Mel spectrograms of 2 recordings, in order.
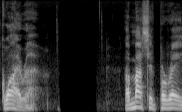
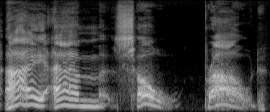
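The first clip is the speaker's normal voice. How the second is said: mock-moved, very slow, higher voice; a hint of a proud tear in the voice; a touch of tearful pride; 8 semitones higher, much slower than usual. A narrator's reading. Father gazing at his wife on stage, mildly tearful. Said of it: "wiped a tear from his eye".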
